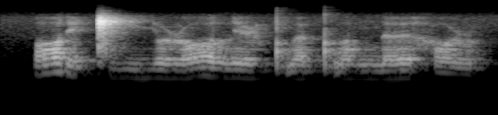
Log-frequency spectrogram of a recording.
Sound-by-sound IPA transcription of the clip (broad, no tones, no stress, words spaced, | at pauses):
ɔ ɾɪǁiːjoɭ ɔlɪːɭkʷʼakʷʼilˠ nəːhɔɭ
